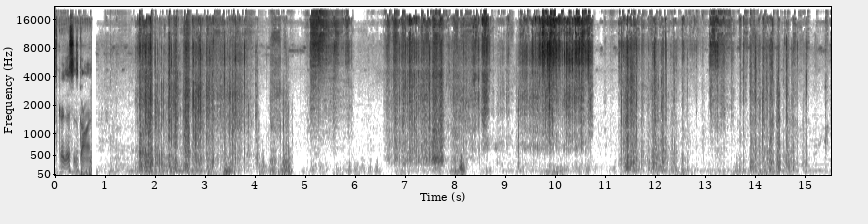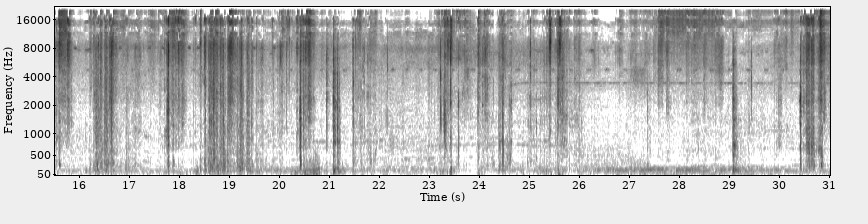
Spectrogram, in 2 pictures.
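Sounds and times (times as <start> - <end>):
feed bag rustling and crinkling: 1.5 - 22.0.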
